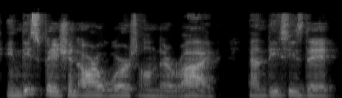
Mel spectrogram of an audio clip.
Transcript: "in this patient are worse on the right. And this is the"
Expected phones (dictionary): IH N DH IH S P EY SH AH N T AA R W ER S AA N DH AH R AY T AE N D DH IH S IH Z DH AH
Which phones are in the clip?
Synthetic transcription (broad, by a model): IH N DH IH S P EY SH AH N T AA R W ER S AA N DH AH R AY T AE N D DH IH S IH Z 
